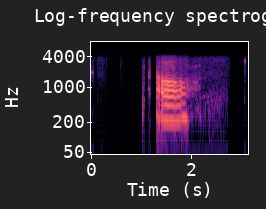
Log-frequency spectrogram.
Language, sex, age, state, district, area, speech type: Santali, female, 18-30, West Bengal, Jhargram, rural, conversation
